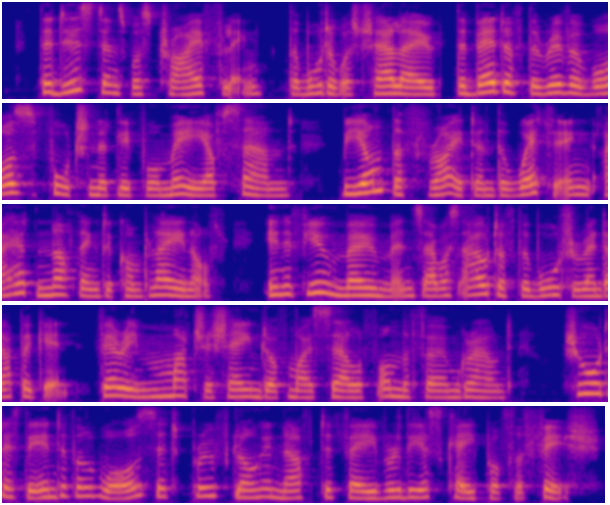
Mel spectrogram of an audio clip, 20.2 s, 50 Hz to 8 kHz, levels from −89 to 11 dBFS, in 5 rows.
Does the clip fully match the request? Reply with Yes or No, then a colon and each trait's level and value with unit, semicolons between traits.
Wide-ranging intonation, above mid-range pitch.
No: average, 3.1 semitones; high, 220 Hz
